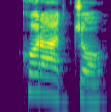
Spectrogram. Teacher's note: make sure not to roll the R in coraggio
